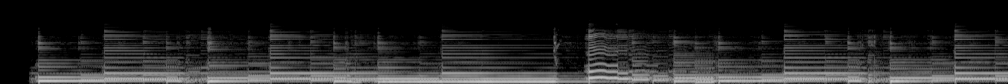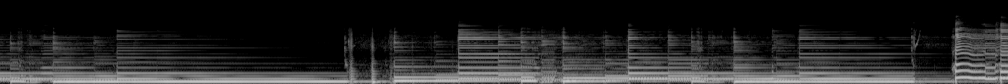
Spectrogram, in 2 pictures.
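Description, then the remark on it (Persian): An electric guitar plays a clean, undistorted tone, strumming and picking sustained chords in a steady, continuous phrase for about twenty seconds, fairly loud with no voices. “صدای کلین گیتار الکتریک اینطوریه.”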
